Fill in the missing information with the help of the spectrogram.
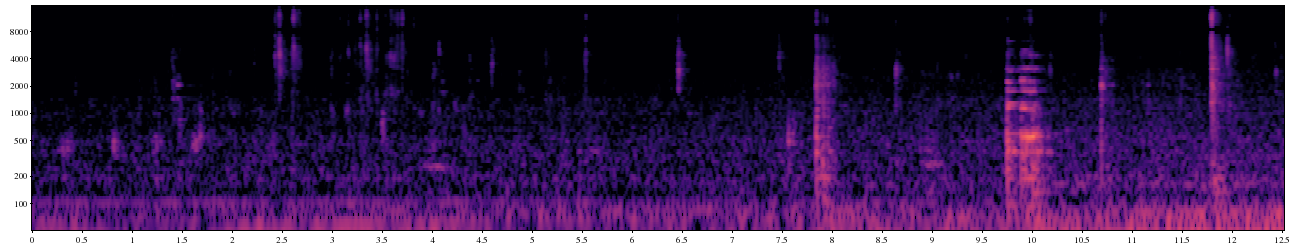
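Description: Close-miked eating sounds: fingers working rice and food on steel plates, small clicks and crackles, and swallows of water from a steel bottle. A short vocal sound stands out about ten seconds in.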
